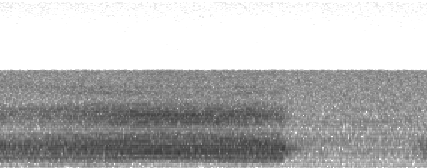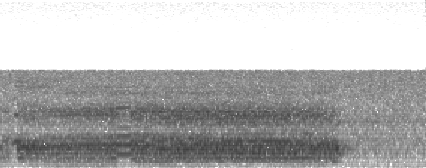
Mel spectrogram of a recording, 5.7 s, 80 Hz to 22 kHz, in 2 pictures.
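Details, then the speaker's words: Two long, loud, buzzing snores separated by a quiet pause from a 41-day-old polar bear cub sleeping calmly after a fuss; snoring. "This is probably the sound of snoring."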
